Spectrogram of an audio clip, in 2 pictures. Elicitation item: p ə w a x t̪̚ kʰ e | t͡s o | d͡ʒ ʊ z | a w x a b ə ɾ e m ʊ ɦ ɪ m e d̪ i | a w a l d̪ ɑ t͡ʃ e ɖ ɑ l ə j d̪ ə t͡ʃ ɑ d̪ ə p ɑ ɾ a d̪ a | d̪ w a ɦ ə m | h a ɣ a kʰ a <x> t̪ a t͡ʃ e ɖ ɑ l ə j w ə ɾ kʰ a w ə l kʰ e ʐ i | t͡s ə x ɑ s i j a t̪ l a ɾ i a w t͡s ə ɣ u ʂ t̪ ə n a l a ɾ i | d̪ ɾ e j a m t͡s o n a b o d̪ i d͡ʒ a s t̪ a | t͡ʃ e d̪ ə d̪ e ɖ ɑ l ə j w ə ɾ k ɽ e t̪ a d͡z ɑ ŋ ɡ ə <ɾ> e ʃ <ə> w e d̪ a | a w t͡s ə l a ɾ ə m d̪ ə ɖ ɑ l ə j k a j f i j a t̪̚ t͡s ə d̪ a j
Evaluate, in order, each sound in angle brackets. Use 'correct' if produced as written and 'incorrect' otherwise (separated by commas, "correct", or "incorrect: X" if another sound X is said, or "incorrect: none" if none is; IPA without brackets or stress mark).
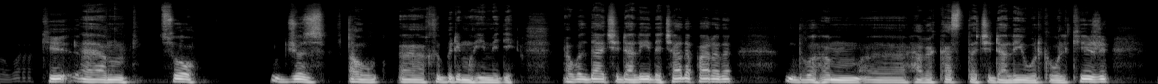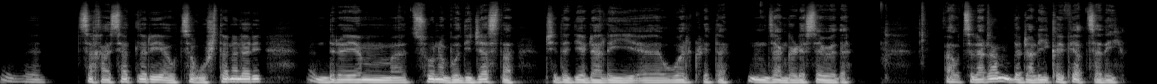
incorrect: s, incorrect: ɽ, correct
